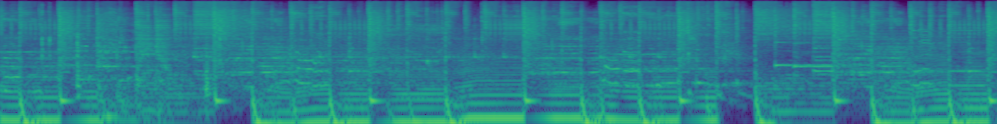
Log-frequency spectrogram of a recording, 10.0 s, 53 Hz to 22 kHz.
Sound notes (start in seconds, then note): 1.9 ice cracking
